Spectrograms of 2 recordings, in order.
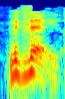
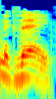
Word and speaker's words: McVie: And I know he's listening right now, or I'm assuming he's listening, because he knew I was talking about this Christine is it pronounced McVie of Christine McVie or McVeigh? McVeigh of Fleetwood Mac. Christine McVeigh, who I believe was, you know, a fantastic vocalist and keyboardist for Fleetwood Mac.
